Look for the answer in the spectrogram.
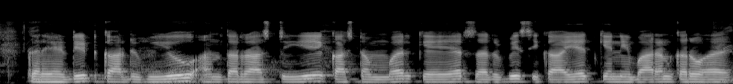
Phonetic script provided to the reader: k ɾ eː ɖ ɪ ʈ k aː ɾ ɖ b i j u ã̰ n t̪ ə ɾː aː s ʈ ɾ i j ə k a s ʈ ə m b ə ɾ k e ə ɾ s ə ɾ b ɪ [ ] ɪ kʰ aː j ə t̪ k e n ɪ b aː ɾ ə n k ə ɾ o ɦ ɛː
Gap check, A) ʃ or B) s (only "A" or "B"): B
